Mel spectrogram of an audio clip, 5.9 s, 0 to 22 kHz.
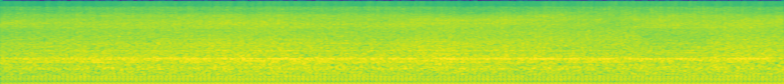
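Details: DuroMax Tri-Fuel XP13000HXT generator on gasoline after fuel valve and micro switch repair, load testing with voltage and frequency good: steady, even drone, constant pitch, no knocks or surging; normal running under load.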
